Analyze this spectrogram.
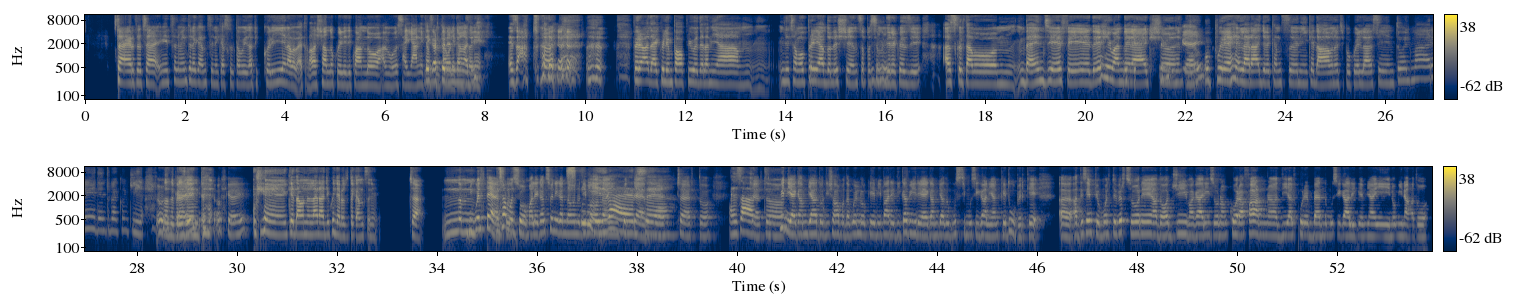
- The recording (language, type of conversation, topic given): Italian, podcast, Che ruolo hanno i social nella tua scoperta di nuova musica?
- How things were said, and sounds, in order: "cioè" said as "ceh"; chuckle; chuckle; chuckle; laughing while speaking: "Okay"; singing: "sento il mare dentro la conchiglia"; chuckle; laughing while speaking: "presente. E che"; tapping; chuckle; other background noise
